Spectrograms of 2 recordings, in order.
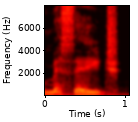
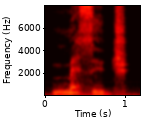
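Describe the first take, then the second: First: The last syllable has a long a sound. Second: The last syllable has a short, weak vowel. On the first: The speaker calls it wrong. "You don't say message" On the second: The speaker calls it right. "you say message"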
